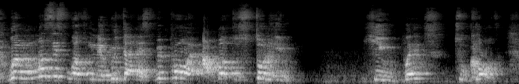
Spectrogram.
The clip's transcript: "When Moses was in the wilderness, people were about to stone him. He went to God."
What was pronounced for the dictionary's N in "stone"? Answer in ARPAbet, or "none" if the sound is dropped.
L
